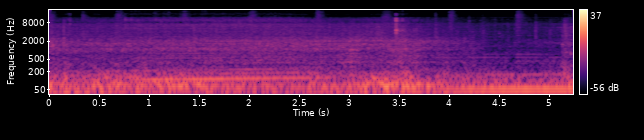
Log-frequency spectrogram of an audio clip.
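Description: BMW E30 325e car driving, a loud, steady engine rumble with road noise heard from inside, holding an even drone before easing slightly near the end, no talking.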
